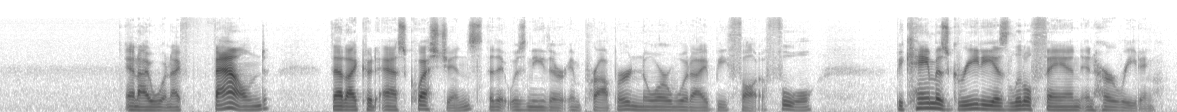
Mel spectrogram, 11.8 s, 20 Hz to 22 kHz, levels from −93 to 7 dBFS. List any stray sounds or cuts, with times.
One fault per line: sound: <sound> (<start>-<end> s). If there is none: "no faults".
no faults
